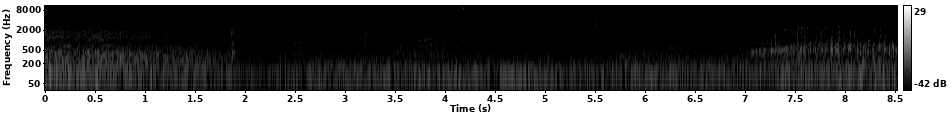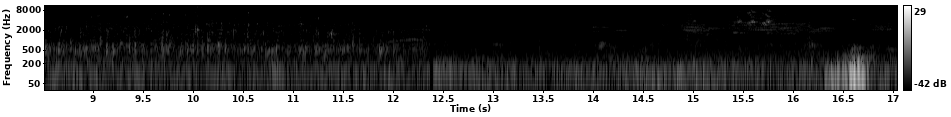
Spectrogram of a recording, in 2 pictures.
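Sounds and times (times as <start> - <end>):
liquid pouring into container: 7.0 - 12.4.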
